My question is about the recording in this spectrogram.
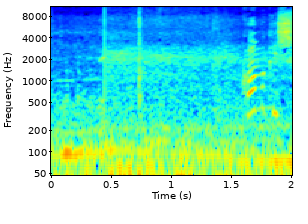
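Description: Steady low rumble of a moving car's engine and road noise, heard from inside the cabin. A voice starts near the end.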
